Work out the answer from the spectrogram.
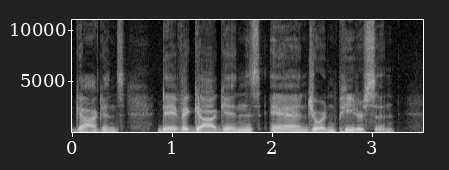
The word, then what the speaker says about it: Goggins: right now are um david goggins or gogans i think he pronounces it goggins david goggins and jordan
